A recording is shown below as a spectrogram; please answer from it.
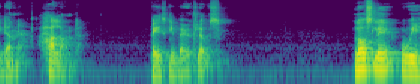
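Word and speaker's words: Halland: you should not Holly you should should say the a the same way as in lund oh but Holly will get you very close the to port should not sound separated like harlot lund but what will be said as one would say Holland so he would say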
